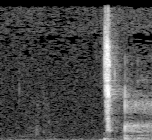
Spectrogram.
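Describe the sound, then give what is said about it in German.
Pages of a long letter being turned: after a moment of silence, two quick crisp papery rustles follow one another, fairly soft, with no voices. “Ähm, Entschuldigung, ich muss schon wieder blättern.”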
